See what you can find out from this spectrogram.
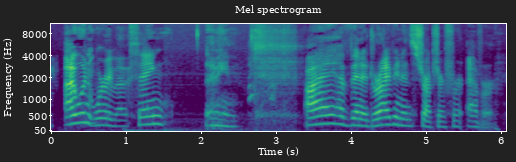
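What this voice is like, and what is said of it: Out of breath, strained voice. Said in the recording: “You sound out of breath.”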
